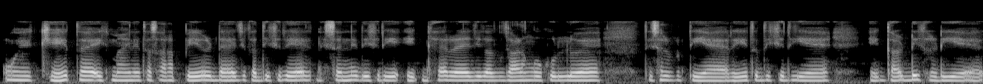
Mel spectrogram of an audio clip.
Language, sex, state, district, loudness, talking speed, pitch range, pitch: Marwari, female, Rajasthan, Nagaur, -15 LUFS, 225 wpm, 185-195 Hz, 190 Hz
